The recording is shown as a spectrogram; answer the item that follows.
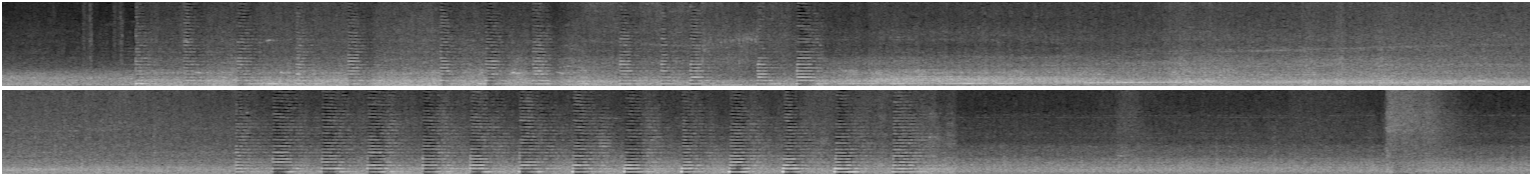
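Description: Heavy trucks passing with their engines running, and horns sounding in quick repeated blasts, about two a second. The horns come in two long runs: several seconds near the start, and about seven seconds in the second half.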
